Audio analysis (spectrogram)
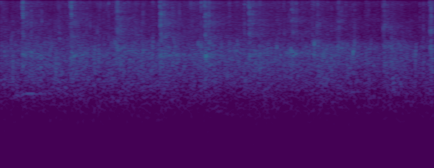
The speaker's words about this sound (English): You can clap your hands if you want to clap.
